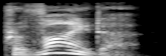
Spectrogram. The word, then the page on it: provider: British English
